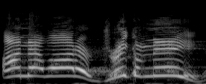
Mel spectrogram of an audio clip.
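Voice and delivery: very high, loud, drawn-out holler; hammed-up attention-grabbing yell; mock screaming out. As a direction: scream it out over a hushed crowd. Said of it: "you just scream out".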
